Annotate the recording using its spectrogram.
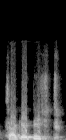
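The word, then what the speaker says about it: psychiatrist: में P silent है साइकेट्रिस्ट इसमें भी देख रहे हैं कि पी साइलेंट है रिसीप्ट रिसीप्ट में भी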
